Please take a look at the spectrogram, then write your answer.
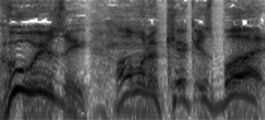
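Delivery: hammed-up jealous boyfriend yelling; jealous guy shouting threats, hammed up; macho guy. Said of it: "most guys are like".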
